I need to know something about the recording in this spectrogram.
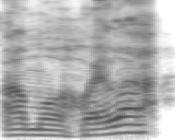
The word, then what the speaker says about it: Almojuela: Is it Almojuela? Am I pronouncing it correctly? Yeah, that's great. Perfect.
